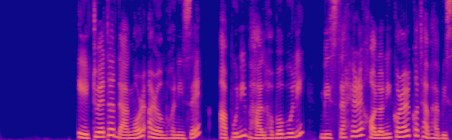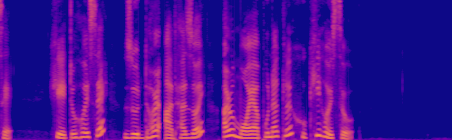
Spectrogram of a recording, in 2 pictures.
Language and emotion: Assamese, happy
